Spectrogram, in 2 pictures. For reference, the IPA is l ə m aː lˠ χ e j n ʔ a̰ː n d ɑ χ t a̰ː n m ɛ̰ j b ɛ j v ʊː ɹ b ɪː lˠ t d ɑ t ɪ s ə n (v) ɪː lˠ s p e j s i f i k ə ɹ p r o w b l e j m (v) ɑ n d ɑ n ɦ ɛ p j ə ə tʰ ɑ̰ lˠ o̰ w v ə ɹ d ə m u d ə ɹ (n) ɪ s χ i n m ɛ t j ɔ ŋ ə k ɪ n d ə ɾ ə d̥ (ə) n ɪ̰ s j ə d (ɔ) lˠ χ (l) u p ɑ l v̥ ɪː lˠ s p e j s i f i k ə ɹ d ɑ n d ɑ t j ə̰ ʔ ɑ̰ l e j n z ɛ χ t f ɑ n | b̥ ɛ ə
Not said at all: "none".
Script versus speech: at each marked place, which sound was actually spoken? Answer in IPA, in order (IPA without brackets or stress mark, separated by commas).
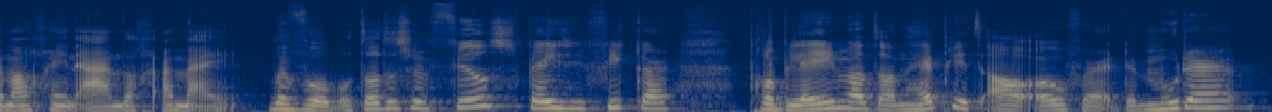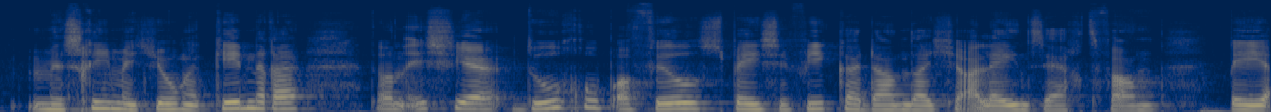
v, ʋ, m, ɑ, u, r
